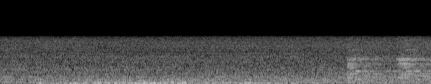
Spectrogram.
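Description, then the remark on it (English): A passenger train's horn sounds two long, steady, mid-pitched tones near the end, signalling that the train is ready to depart, rising over a constant low rumble of rail noise that fills the whole recording. “Okay, two long tones. It means he's ready to roll out.”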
